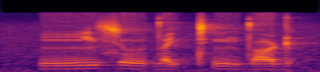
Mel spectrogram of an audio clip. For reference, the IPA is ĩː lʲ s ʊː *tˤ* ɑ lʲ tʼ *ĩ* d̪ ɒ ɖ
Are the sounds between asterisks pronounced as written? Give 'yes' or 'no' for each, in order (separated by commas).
no, yes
